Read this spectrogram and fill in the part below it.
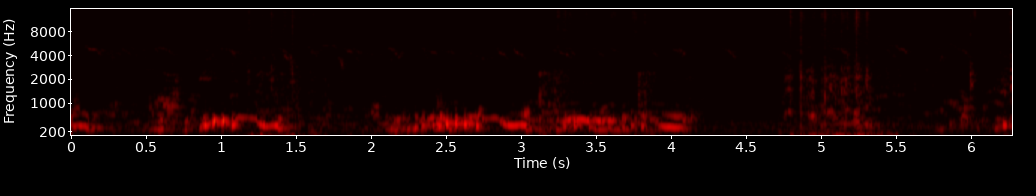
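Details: Several caged pigeons in a loft utter rolling, guttural coos in long bouts, one near the start and a longer one mid-way, over a steady background of thin, high chirping from small birds.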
